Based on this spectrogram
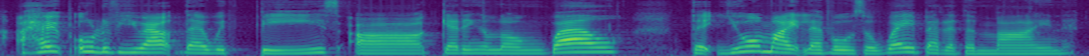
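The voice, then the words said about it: British Southern accent. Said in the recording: “nattering on at you in my British Southern accent”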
